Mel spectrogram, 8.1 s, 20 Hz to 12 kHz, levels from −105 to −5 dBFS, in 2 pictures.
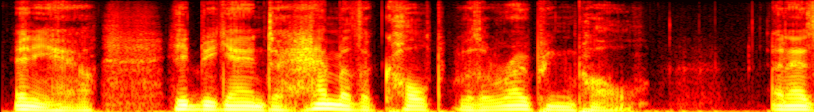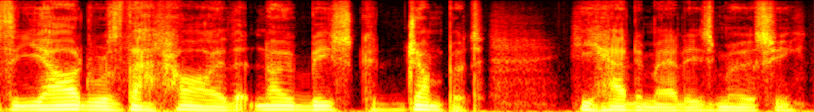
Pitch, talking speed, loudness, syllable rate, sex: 100 Hz, 220 wpm, -18 LUFS, 5.5 syllables/s, male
